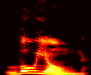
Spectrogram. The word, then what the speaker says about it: Le Loyon: This is Le Loyon. L-E. Perfect pronunciation.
